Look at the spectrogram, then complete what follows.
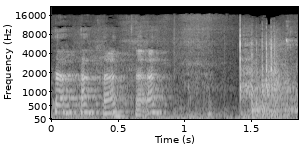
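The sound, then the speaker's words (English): Voices talk over the scene while a d20 die is re-rolled in a tabletop game, clattering across a hard tabletop in a short, sharp burst of rattling clicks. “I'm going to use my saving thing. Okay. I'm going to re-roll this.”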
